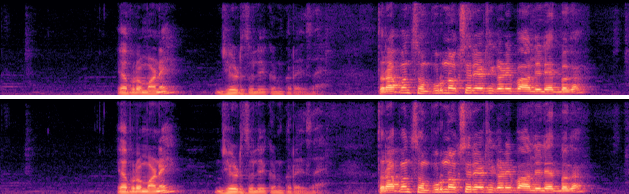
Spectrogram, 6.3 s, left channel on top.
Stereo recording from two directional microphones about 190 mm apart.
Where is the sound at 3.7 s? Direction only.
25° right (ahead or behind).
